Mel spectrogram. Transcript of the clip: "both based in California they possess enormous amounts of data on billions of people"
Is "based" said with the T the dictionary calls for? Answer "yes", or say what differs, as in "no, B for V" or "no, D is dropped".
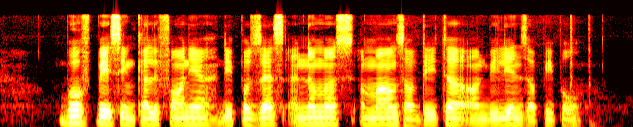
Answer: no, T is dropped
